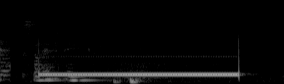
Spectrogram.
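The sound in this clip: A telephone ringback tone sounds while a call is placed: a single steady electronic tone held for about two seconds, then cut off abruptly.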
